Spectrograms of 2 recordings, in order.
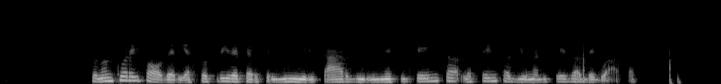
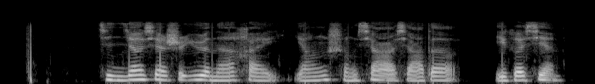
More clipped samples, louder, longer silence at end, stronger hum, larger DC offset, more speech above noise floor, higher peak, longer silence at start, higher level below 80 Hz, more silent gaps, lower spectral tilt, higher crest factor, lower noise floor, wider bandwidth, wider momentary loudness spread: neither; second, -27 LUFS vs -19 LUFS; about the same, 0.4 s vs 0.35 s; neither; neither; first, 59 dB vs 49 dB; second, -12 dBFS vs -2 dBFS; first, 0.9 s vs 0.3 s; second, -64 dBFS vs -54 dBFS; neither; first, -13 dB/octave vs -5.5 dB/octave; about the same, 16 dB vs 18 dB; first, -86 dBFS vs -68 dBFS; second, 2.5 kHz vs 7.8 kHz; second, 7 LU vs 17 LU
